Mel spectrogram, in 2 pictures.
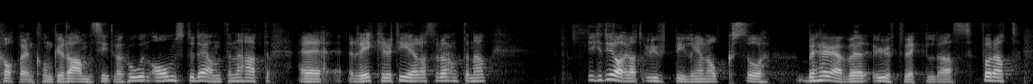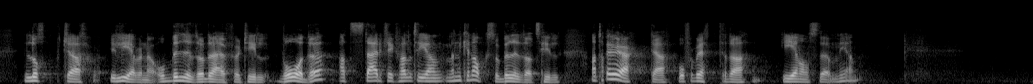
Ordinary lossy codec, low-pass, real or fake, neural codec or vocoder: none; 7.2 kHz; fake; codec, 16 kHz in and 24 kHz out, 0.6 kbps, FocalCodec, streaming, 4096 codes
